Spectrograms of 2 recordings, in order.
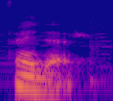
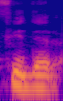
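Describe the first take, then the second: First: The first vowel sounds like the vowel in bed. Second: The first vowel sounds like the vowel in feed. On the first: "याचा उच्चार इथे ए असा झालेला आहे" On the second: "काही लोक याला फिदर असं पण म्हणतात"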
